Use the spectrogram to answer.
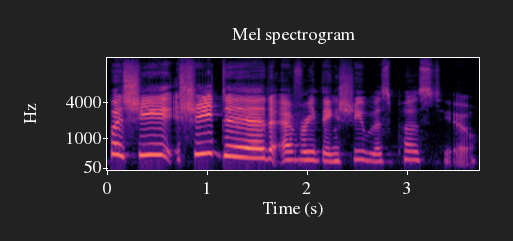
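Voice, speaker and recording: A young woman listening to a friend's story, jumping in with quick questions and blunt one-liners. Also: high voice, very animated, sharp tone, no echo, studio quality. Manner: reactive, quick interjections and blunt quips. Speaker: listener in a chat. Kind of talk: casual chat.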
